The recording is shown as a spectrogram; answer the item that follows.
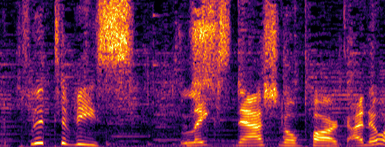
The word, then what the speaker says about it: Plitvice: Croatia has this beautiful, it's called Plitvice Lakes National Park. I know I said it right. Sure it's safe to go to these places? Plitvice.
